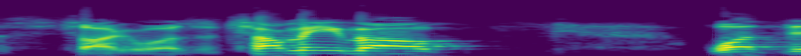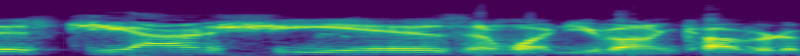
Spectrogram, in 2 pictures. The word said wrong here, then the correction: Jiangshi: Well, the correct pronunciation is Jiangshi. – Jiangshi.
